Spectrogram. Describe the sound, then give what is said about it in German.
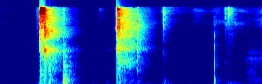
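A beer can is cracked open: a sharp pop with a short hiss, a second hissing snap about a second later, then a few faint little clicks. No one speaks. “Ihr hört eine Dose.”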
